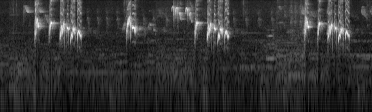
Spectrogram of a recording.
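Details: Red-whiskered bulbul song for exciting caged birds and training young ones, southern master style; repeated phrases of loud, sweet whistled notes with quick warbling slurs, spaced about two seconds apart, plus a few softer high chirps between.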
